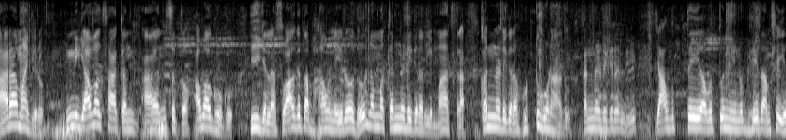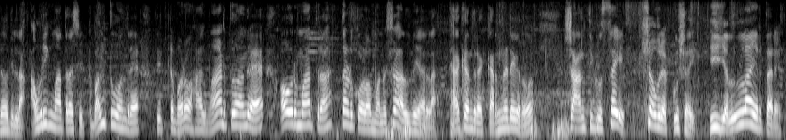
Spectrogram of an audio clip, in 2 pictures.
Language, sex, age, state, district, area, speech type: Kannada, male, 18-30, Karnataka, Dharwad, urban, spontaneous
